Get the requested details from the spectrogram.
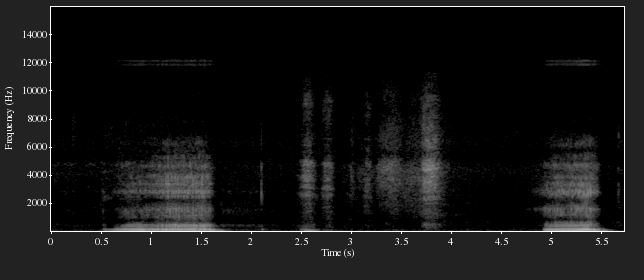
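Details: Sleeping Rottweiler puppy snoring loudly enough to fill the house: deep, rumbling snores in a quiet room, with soft snuffling breaths between them.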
